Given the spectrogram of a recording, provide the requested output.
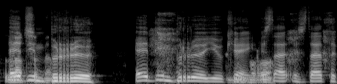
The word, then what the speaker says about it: Edinburgh: Edinburgh. Is that the correct pronunciation?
